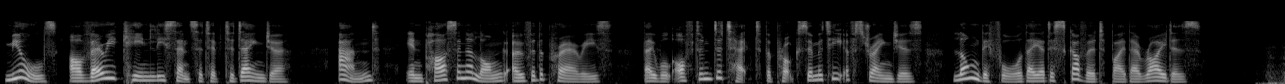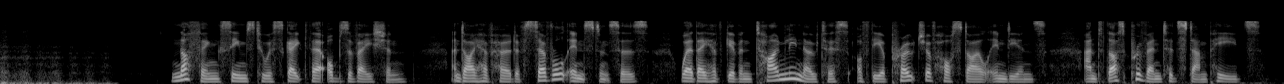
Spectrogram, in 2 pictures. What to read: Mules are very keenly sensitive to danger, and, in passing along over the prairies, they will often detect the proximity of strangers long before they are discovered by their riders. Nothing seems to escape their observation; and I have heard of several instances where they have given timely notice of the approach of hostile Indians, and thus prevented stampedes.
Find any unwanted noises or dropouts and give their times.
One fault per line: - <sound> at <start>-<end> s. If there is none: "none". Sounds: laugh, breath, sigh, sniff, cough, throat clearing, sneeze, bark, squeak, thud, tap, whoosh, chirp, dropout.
- breath at 12.5-14.1 s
